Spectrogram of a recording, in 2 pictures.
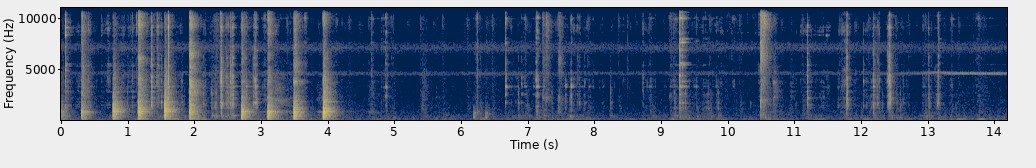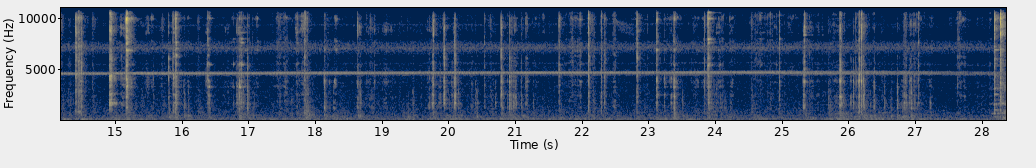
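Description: Metal clutch plates and friction discs of a Suzuki Satria 120R two-stroke engine clinking against each other and the clutch hub as they are fitted by hand. A quick run of clinks in the first four seconds, then scattered single clicks.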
